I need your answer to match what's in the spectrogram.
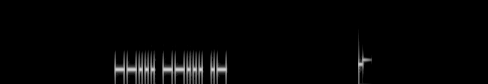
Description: Morse code, heard as a keyed tone, about 40 wpm, 700 Hz. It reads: 77A
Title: Common Cut Numbers - 3-Digit 40wpm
